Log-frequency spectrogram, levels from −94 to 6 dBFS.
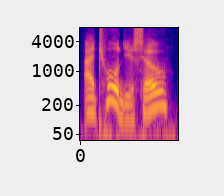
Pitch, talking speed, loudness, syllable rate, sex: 155 Hz, 245 wpm, -16 LUFS, 4.8 syllables/s, male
